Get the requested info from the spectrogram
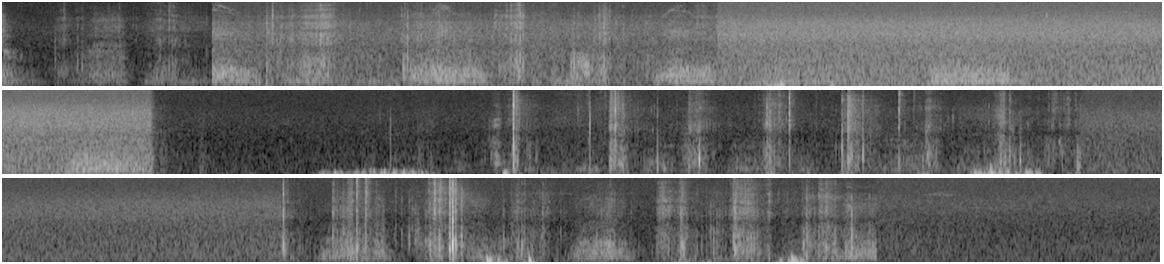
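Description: Footsteps on a forest floor: twigs and dry leaf litter crunching and snapping underfoot in irregular steps.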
